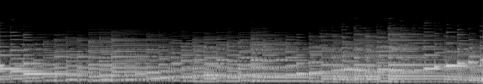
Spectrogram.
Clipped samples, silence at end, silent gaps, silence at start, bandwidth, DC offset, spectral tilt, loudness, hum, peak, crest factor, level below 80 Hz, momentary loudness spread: under 0.1%; 0 s; none; 0 s; 8.4 kHz; under 0.1%; -8 dB/octave; -19 LUFS; none; -6 dBFS; 14 dB; -56 dBFS; 5 LU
